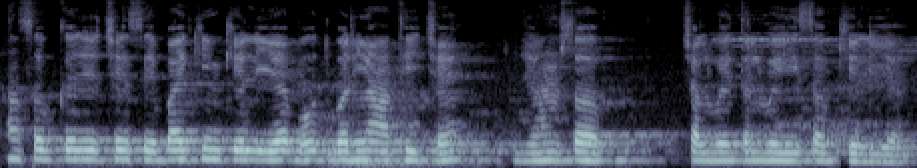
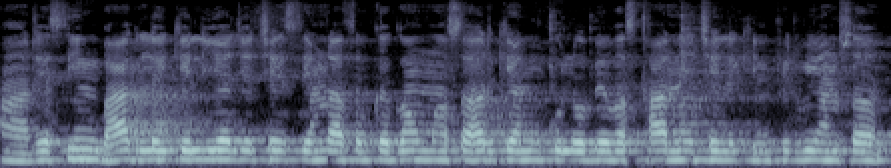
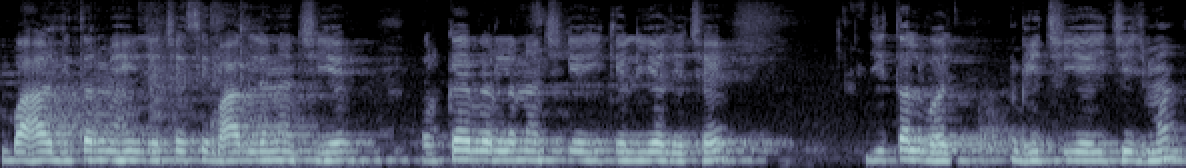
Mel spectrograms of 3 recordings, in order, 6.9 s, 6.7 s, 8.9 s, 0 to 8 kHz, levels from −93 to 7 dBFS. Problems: background sounds at intervals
